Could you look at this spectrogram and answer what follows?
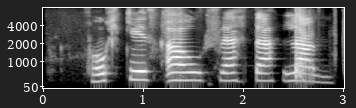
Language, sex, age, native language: Icelandic, female, 6, Icelandic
